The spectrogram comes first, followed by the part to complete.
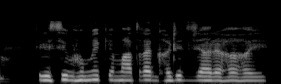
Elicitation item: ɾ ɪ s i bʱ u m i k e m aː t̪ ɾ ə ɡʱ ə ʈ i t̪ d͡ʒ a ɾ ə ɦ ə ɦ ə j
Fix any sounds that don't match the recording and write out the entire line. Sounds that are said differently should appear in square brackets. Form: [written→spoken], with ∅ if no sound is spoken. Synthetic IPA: ɾ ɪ s i bʱ u m i k e m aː t̪ ɾ [ə→a] ɡʱ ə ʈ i t̪ d͡ʒ a ɾ ə ɦ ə ɦ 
